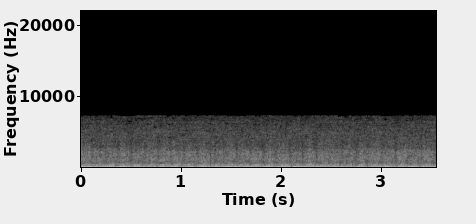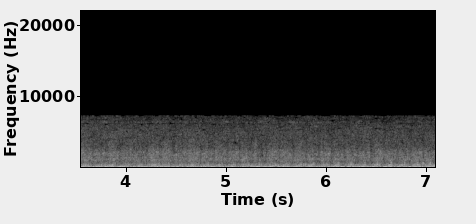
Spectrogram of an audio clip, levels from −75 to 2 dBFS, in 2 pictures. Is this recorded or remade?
recorded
